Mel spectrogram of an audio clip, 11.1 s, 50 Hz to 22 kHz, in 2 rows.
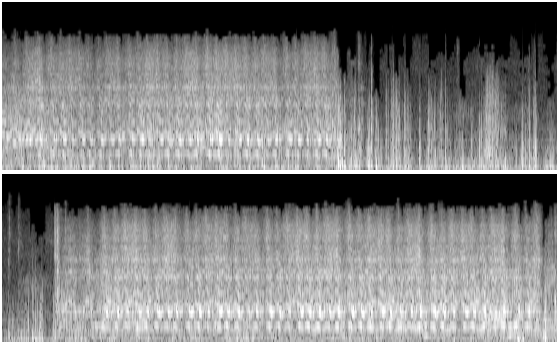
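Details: Fuel-injected 5.0 V8 1986 Mercury Grand Marquis at its first start in five years, fuel pump wiring being sorted: repeated cranking bursts with short pauses, the engine never catching; cranks but won't start.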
